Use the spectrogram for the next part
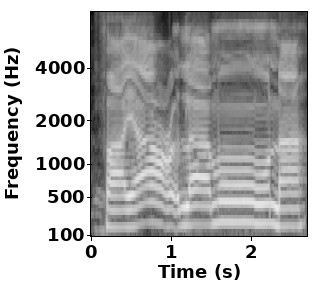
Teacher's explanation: আইনটা একটু চাপ দিয়ে পড়ব। অনেকেই আমরা এই আইনগুলোকে হামজা পড়ি।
